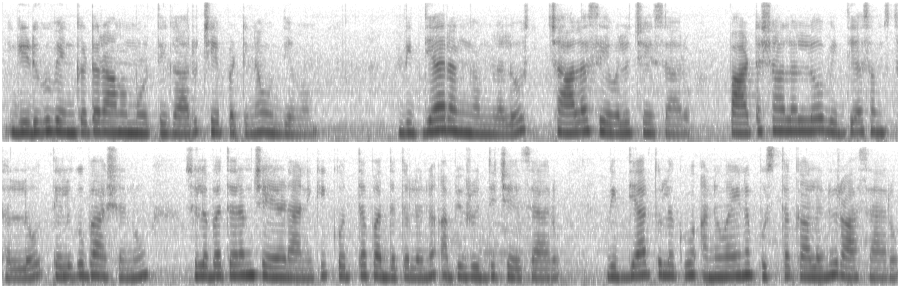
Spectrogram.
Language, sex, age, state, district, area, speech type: Telugu, female, 18-30, Telangana, Kamareddy, urban, spontaneous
